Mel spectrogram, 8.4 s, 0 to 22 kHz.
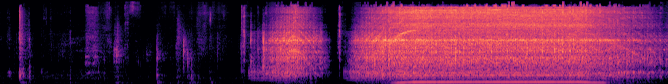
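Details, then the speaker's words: Makita BO6050 random orbit sander: harsh rough grinding with a droning hum instead of a smooth whir on spin-up; gearbox gear teeth smashed, commonly from repeated pad impacts on workpiece edges. "Something going on in there. Sounds like the gears getting chewed or something."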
